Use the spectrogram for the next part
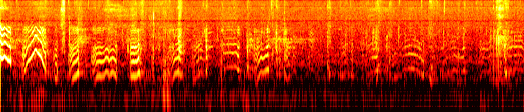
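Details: Six-day-old Lagotto Romagnolo puppies of an A litter in Hamburg: a burst of loud wavering squeals in the first three seconds, then fainter scattered whimpers under soft rustling and murmuring.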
